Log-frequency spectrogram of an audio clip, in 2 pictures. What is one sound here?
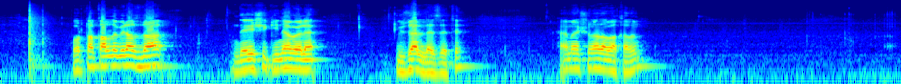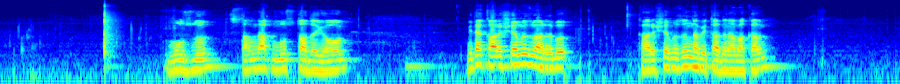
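A man speaks calmly into a close microphone, in short phrases with pauses.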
